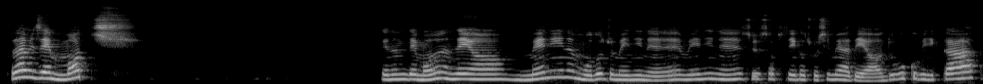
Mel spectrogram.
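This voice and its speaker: A woman teaching English grammar, explaining each sentence step by step and reading the English lines slowly. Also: on the high side. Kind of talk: grammar lesson.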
